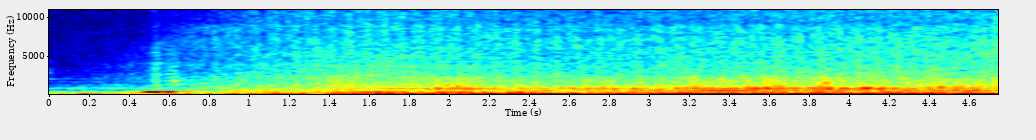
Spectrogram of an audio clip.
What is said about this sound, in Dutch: Nou, kunnen we de motor even opspinnen? Kun je even horen hoe dat klinkt, een elektrisch vliegtuig?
